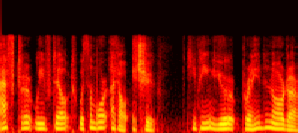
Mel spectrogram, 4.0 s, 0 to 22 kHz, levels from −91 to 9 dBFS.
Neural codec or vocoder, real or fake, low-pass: codec, 16 kHz in and 24 kHz out, 0.8 kbps, FocalCodec, streaming, 65536 codes; fake; 7.2 kHz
